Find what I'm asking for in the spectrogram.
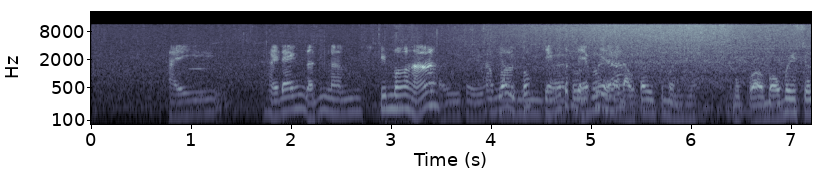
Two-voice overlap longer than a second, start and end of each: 3.9-5.3

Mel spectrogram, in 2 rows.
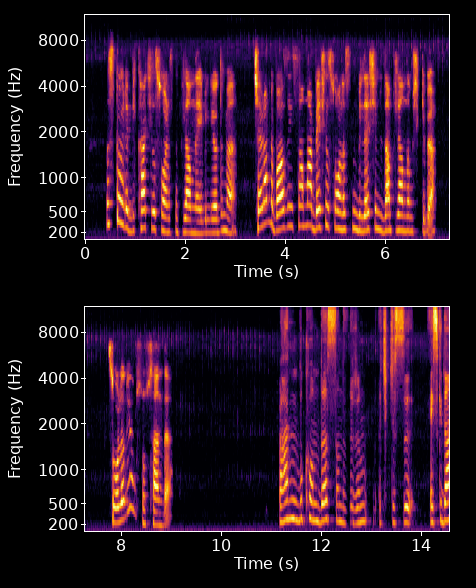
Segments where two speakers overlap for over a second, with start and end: none

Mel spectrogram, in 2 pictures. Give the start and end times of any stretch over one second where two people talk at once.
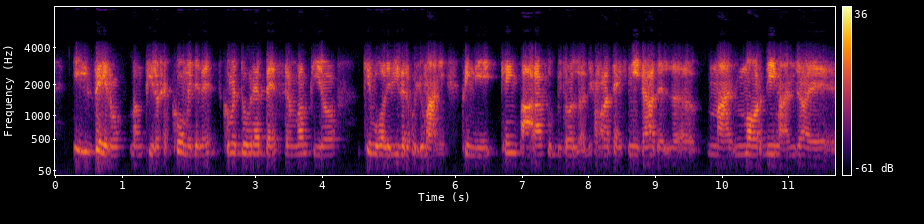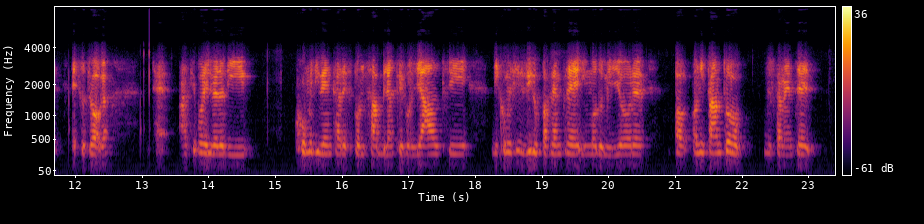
none

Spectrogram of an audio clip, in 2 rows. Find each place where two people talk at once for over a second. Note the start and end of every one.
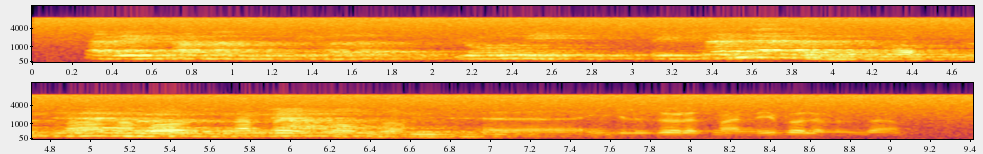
4.9-6.7

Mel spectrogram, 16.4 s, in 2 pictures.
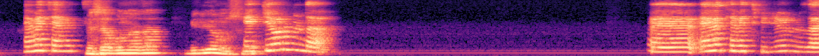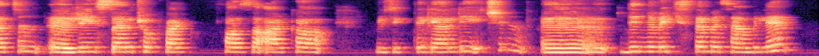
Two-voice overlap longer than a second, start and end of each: none

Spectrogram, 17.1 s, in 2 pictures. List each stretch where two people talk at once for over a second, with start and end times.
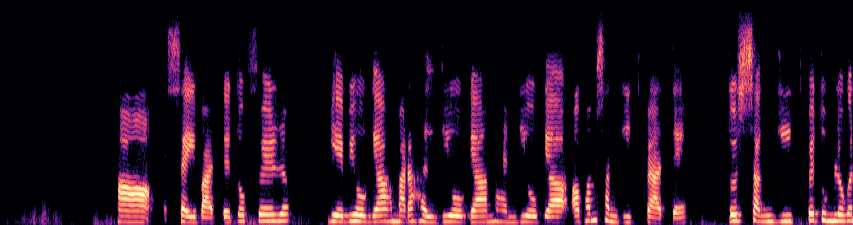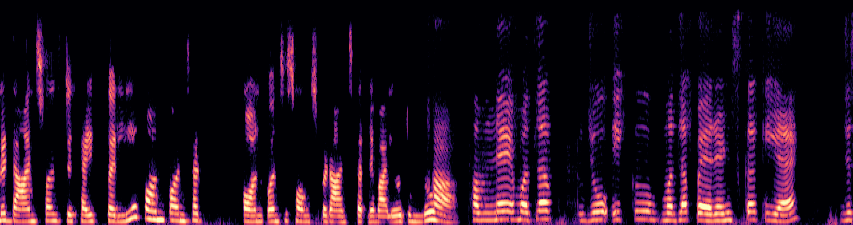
none

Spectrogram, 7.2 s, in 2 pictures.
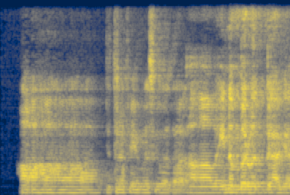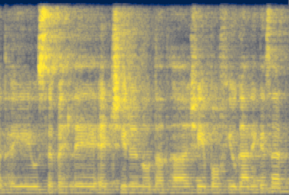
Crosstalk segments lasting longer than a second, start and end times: none

